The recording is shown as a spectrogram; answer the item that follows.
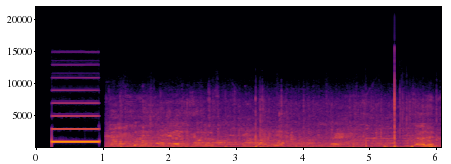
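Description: A loud 1 kHz test-tone beep from a colour-bars intro, lasting about three quarters of a second. Then football players call and shout on the pitch, with sharp ball kicks about three and five seconds in.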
